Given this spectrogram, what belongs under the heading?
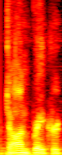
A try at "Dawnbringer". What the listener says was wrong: Dawnbringer, not breaker, bringer.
